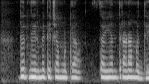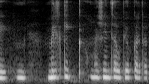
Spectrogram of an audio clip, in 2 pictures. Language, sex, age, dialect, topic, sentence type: Marathi, female, 31-35, Standard Marathi, agriculture, statement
